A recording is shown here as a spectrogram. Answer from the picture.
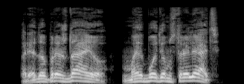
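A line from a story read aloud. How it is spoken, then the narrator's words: Shouted warning. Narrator (Russian): выкрикнул тюремщик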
